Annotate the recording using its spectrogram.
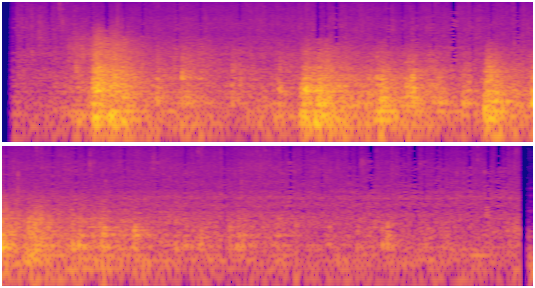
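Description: Thunder rumbling over steady rain: three loud peals about a second in, at three seconds and near five seconds, each rolling away and fading out towards the end.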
